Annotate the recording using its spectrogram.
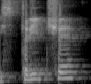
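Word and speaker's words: istrice: syllabes, le mot et la chose strice, prononcé strice, ce qui aura donné dans une correspondance française le hérisson.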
